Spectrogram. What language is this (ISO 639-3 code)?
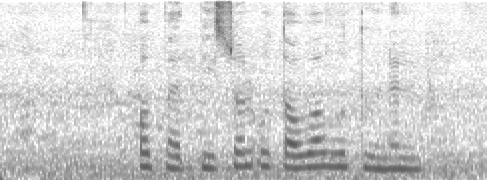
jav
